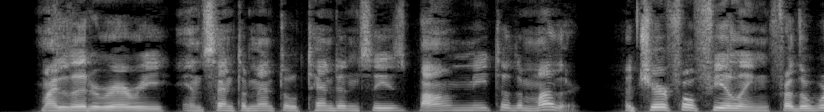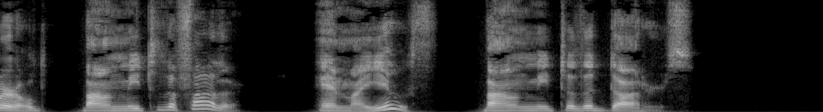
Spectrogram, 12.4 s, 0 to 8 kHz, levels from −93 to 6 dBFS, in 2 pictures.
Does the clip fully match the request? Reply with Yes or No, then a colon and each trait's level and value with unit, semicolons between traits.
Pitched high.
No: medium, 140 Hz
